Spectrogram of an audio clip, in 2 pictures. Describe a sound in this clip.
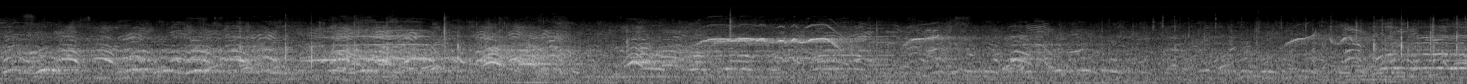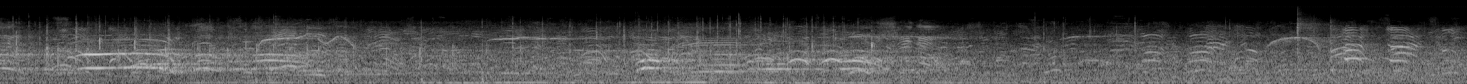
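A crowd of spectators chatters and calls out outdoors, a little way off.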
